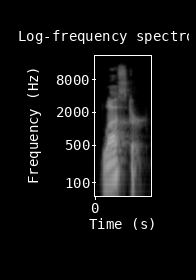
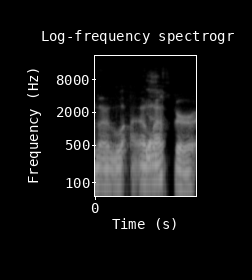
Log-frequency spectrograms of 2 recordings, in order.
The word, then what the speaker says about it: Leicester: And I passed a sign that said Leicester, but it was like, as many interviewers have said, what gave you the idea for the Earls of Leicester?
